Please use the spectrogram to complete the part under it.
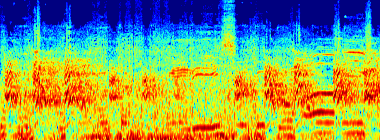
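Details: A Siberian Husky howls in sliding, wavering tones along with a playing Hindi song, "Tum Tak," with a human voice singing.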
